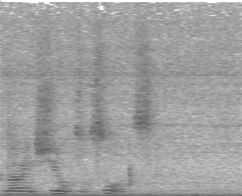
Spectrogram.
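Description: A young woman speaks with animation in a room with some echo.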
